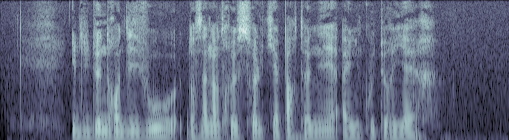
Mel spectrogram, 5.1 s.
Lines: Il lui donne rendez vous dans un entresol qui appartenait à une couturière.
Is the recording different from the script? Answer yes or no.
no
